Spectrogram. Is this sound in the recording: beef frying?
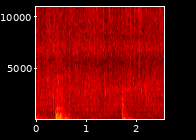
yes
